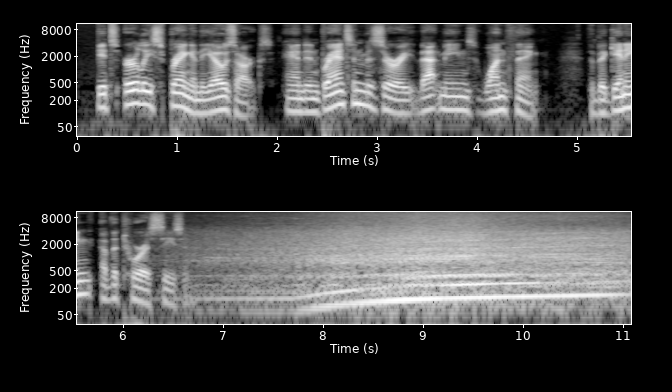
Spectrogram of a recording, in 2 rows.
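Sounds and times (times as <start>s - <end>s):
speech: 0.2s - 7.0s
tour bus engine accelerating on the Highway 76 strip in Branson, Missouri: 6.5s - 11.0s.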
